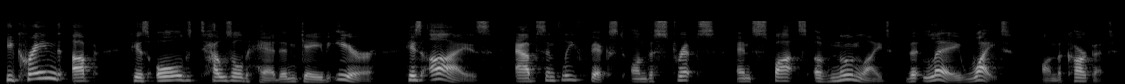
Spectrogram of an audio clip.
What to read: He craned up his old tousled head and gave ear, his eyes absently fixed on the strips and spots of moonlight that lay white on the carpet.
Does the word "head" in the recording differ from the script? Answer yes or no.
no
